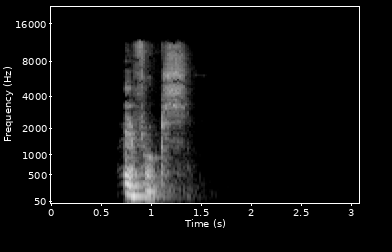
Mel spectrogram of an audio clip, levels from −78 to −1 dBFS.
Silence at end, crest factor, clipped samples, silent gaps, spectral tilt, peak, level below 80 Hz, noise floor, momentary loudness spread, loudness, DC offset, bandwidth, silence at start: 1.7 s; 22 dB; under 0.1%; none; -4 dB/octave; -4 dBFS; -62 dBFS; -89 dBFS; 6 LU; -20 LUFS; under 0.1%; 12.5 kHz; 0.75 s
